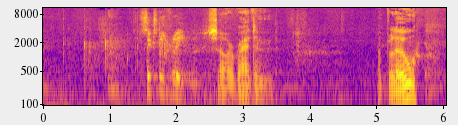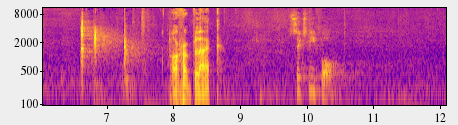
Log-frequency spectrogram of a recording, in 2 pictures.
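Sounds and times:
snooker balls clicking: 0:06.6 - 0:07.9.

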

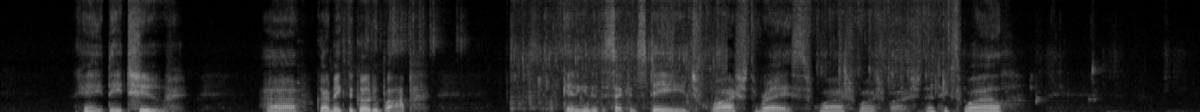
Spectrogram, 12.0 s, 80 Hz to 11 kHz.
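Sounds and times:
small drips: 0:04.1 - 0:11.3.

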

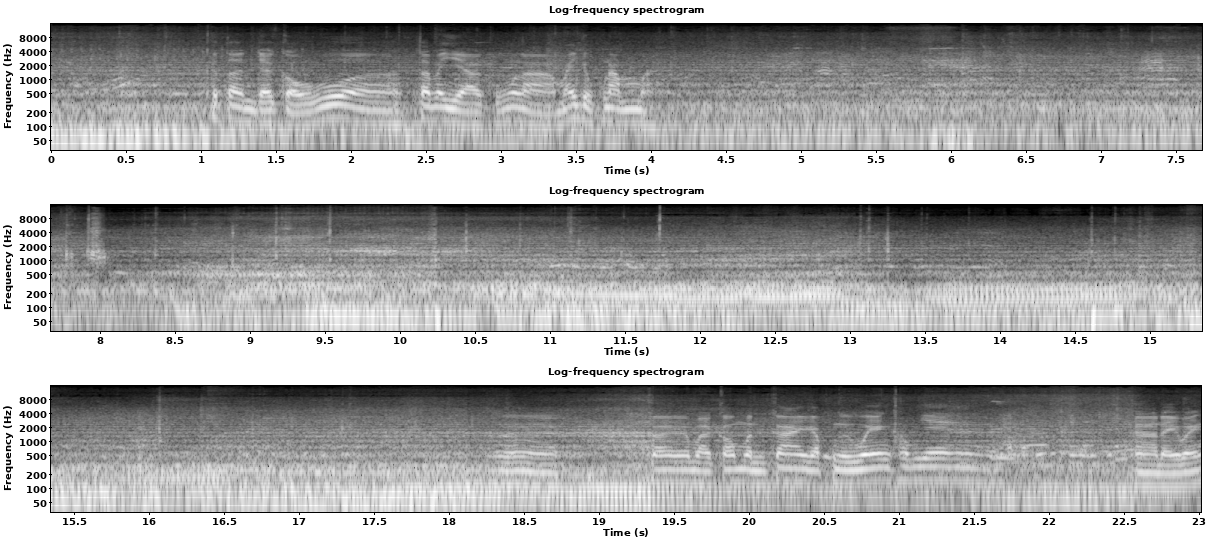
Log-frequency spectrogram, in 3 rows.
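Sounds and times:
motor scooter engine passing: 0:08.4 - 0:20.8.

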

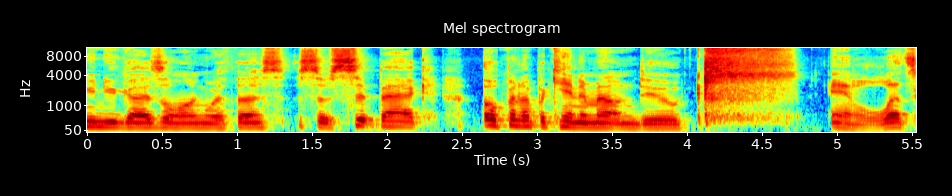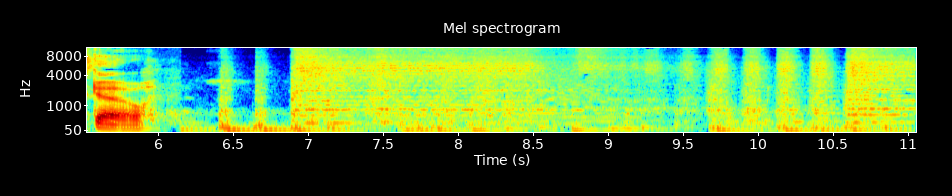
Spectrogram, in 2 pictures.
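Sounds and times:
background music: 0:06.1 - 0:11.0.

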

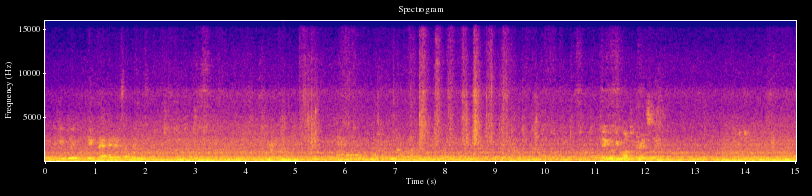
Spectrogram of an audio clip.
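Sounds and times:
classroom background rumble: 0:00.0 - 0:15.0.

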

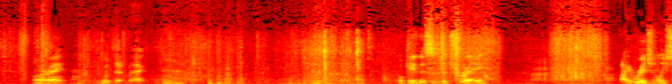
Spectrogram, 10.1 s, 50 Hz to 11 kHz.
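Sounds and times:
plastic tray rustling: 0:02.7 - 0:09.3.

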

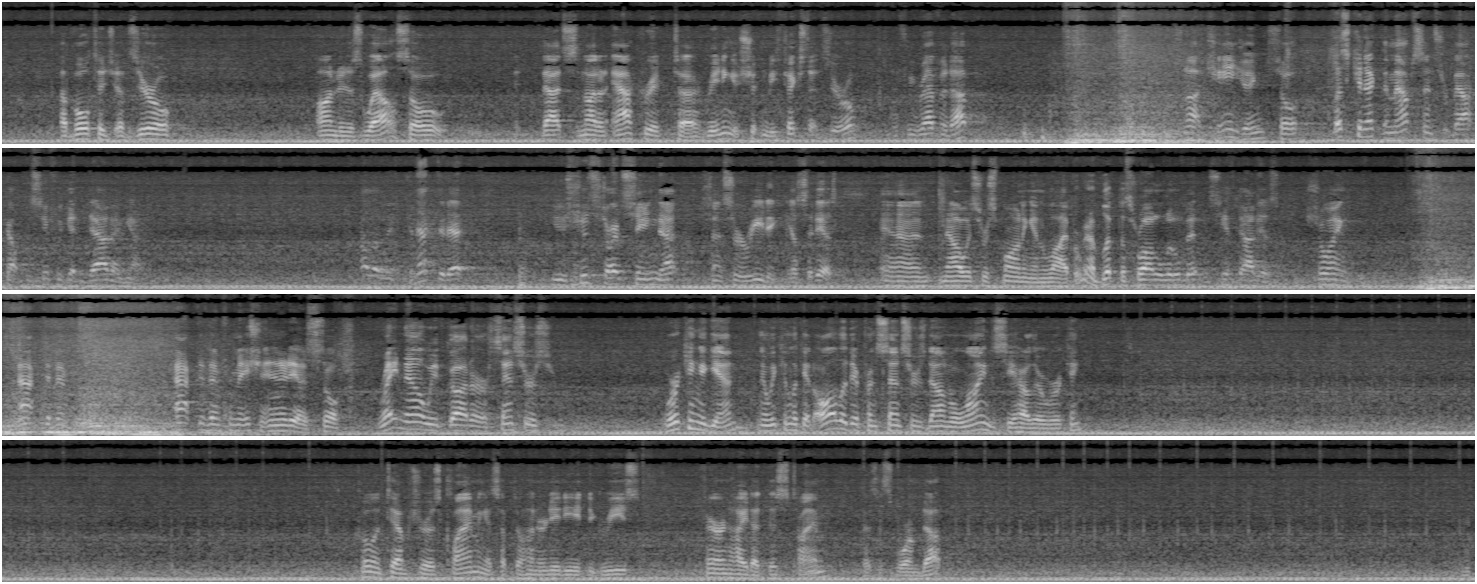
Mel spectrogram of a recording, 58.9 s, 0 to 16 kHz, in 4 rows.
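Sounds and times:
car engine idling: 0:00.0 - 0:58.9.

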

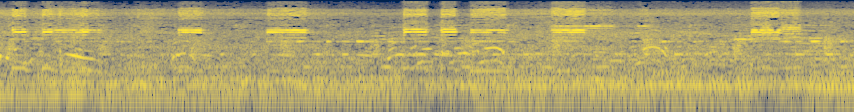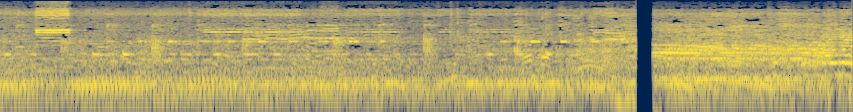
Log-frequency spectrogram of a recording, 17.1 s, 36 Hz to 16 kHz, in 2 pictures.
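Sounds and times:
vehicle horns beeping: 0:00.0 - 0:06.7, 0:07.4 - 0:09.5, 0:10.4 - 0:16.2
motorcycle and car engines running: 0:00.0 - 0:14.8
people talking: 0:00.0 - 0:14.8.

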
